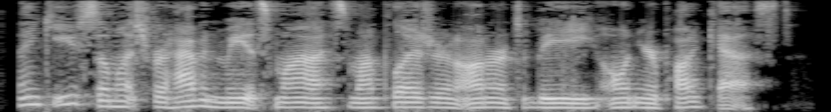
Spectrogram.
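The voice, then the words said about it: Southern US (Alabama) accent. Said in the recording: “I love your accent... I grew up in Alabama, so I have a bit of a Southern accent... Alabama accent.”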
